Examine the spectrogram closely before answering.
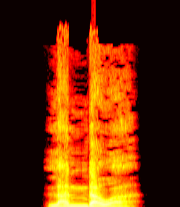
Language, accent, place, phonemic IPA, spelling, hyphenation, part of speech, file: German, Germany, Berlin, /ˈlandaʊ̯ɐ/, Landauer, Lan‧dau‧er, noun, De-Landauer.ogg
- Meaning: 1. Inhabitant of Landau 2. landau (type of lightweight four-wheeled carriage)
